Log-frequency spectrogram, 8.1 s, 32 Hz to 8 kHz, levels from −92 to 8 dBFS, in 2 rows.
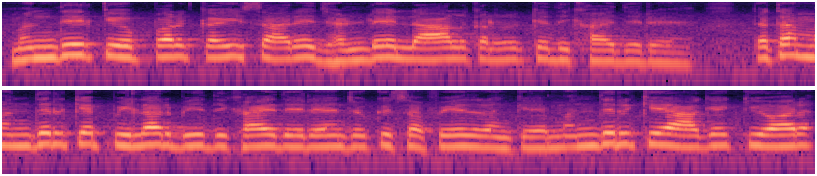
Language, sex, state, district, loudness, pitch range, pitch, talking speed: Hindi, male, Maharashtra, Chandrapur, -16 LUFS, 195-220 Hz, 210 Hz, 250 wpm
